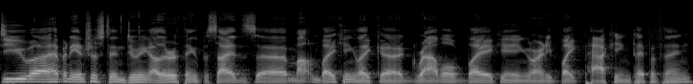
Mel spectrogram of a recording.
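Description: A man with a plain, everyday voice talks at a fairly quick pace with hardly any pauses, his fairly low pitch showing ordinary pitch variation. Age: 40s. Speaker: podcast host. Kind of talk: casual interview. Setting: home studio.

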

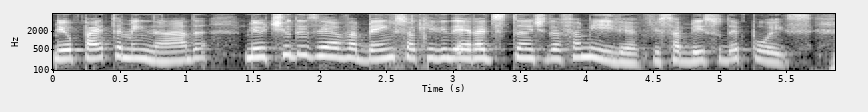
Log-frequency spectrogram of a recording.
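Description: A woman's high voice moves at a moderate pace, its pitch shifting an ordinary amount. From Brazil, São Paulo South Zone. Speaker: illustrator. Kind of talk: casual interview.

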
